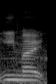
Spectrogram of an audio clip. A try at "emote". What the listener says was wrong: I kind of love how you pronounce them as emote, by the way. I just say emote. But you're like, emote. Like, proper emphasis on the E, I find it really funny.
